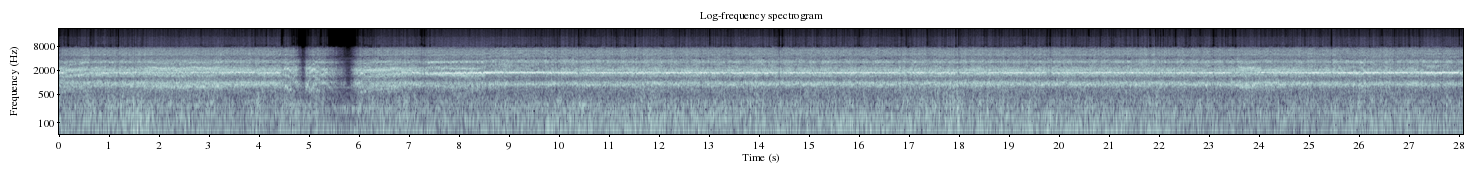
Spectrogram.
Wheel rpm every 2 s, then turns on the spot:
180, 220, 120, 180, 220, 230, 230, 230, 240, 230, 230, 230, 230, 230.
none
